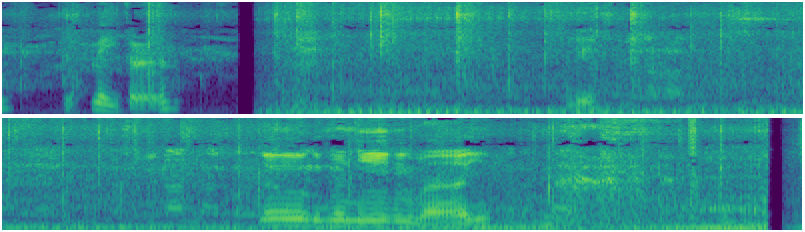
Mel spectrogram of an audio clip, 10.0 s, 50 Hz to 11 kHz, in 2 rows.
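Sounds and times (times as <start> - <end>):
engine rumble with fast flutter: 1.6 - 10.0.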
